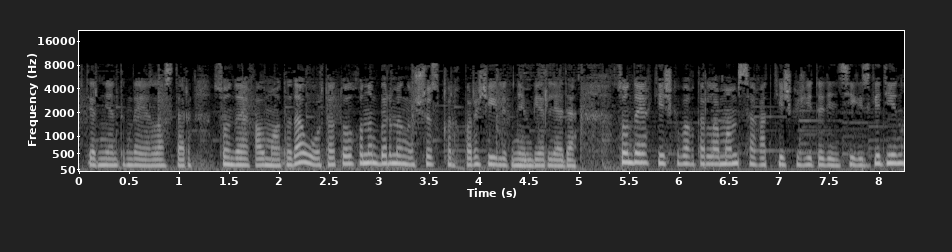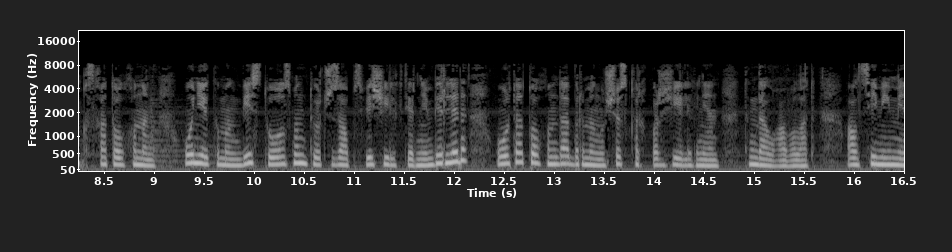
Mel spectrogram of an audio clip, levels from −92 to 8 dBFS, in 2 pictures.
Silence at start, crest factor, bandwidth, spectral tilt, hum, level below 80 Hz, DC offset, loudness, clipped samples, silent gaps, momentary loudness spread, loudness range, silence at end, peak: 0 s; 14 dB; 8.8 kHz; -6 dB/octave; none; -54 dBFS; under 0.1%; -28 LUFS; under 0.1%; none; 7 LU; 2 LU; 0 s; -12 dBFS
